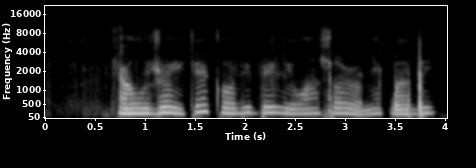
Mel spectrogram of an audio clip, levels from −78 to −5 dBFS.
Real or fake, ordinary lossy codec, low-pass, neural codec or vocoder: fake; Opus, 24 kbps; 19.8 kHz; codec, 44.1 kHz, 7.8 kbps, DAC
